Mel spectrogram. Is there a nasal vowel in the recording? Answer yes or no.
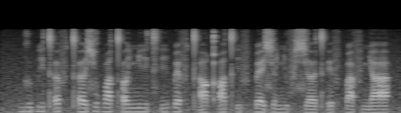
no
